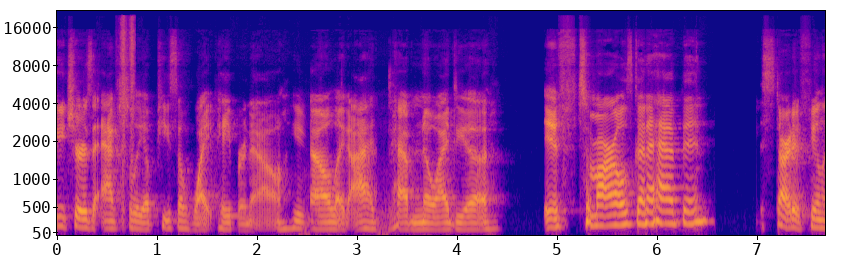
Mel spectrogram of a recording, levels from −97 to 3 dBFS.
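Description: It's a speech clip with two kinds of trouble. From 0.59 to 0.79 s there's a patch of cable scratch noise: a dense, uneven scratchy rustle sitting around 10 dB below the speech. That sound is what you get when contact resistance jumps about in a worn cable, connector or pot as it's moved, so that's the likely cause here. Then there are two bursts of packet loss, at 2.41 to 2.56 s and again at 3.19 to 3.34 s. Each time, the receiver had nothing to play for roughly 120 ms and filled the hole by stretching the last bit of audio and fading it down. You hear a brief held buzz or fading hiss instead of a dropout to silence. When the audio picks back up, it has jumped ahead, and about 120 ms of the speech is simply gone in each case.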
